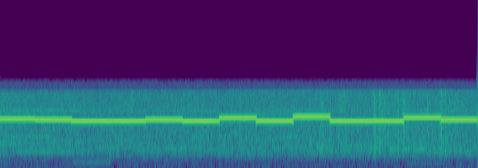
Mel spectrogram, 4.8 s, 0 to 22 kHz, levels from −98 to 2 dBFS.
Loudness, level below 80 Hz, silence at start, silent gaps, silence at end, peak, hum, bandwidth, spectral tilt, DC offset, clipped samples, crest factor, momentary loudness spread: -22 LUFS; -78 dBFS; 0 s; none; 0 s; -16 dBFS; none; 3.6 kHz; -5 dB/octave; under 0.1%; under 0.1%; 6 dB; 1 LU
